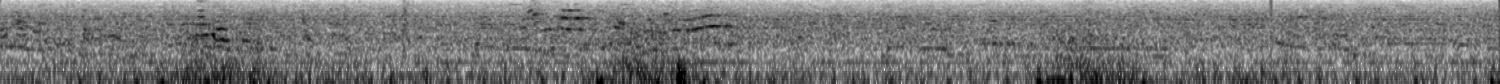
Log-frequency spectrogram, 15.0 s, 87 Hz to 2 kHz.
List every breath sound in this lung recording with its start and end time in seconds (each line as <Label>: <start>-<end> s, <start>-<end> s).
Inhalation: 5.81-7.31 s, 10.34-11.62 s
